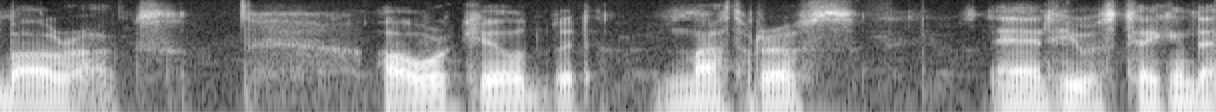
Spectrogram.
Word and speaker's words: Maedhros: Madros, oldest son of Feanor, is that how y'all pronounce that? Madros? Yeah. Madros? It's Mithros. That's right. DH is a Maedhros. TH. Maedhros. Mithros.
